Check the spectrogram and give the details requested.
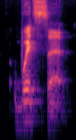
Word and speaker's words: Whitsett: Whitsett.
